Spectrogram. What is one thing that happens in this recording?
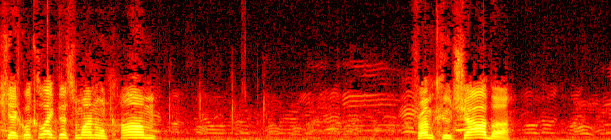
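Young men shout loudly across an open outdoor field.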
